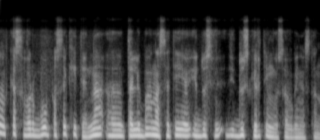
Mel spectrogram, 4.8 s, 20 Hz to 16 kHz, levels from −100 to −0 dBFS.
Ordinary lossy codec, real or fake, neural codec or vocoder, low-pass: Opus, 24 kbps; real; none; 7.2 kHz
